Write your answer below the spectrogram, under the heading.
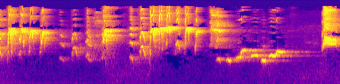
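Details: White-rumped shama singing as a lure to spark other shamas: dense high scratchy and chattering notes for several seconds, then a smooth warbled whistle rising and falling, closing with a sharp high burst.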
